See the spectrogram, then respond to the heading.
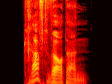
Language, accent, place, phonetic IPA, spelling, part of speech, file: German, Germany, Berlin, [ˈkʁaftˌvœʁtɐn], Kraftwörtern, noun, De-Kraftwörtern.ogg
- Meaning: dative plural of Kraftwort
